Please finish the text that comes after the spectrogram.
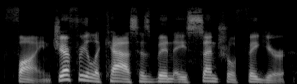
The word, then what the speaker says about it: Lacasse: I'm sorry, how you pronounce it? Lacasse. Lacasse.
